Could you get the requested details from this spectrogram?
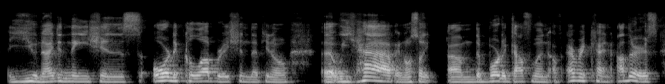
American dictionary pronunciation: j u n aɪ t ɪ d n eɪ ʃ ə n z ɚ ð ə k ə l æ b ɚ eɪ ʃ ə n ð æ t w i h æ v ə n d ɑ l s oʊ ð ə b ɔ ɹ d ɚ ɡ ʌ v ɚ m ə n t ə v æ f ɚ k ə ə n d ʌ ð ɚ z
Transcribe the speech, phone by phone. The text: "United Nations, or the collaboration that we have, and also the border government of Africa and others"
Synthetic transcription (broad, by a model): j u n aɪ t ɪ d n eɪ ʃ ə n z ɚ ð ə k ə l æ b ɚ eɪ ʃ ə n ð æ t w i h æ v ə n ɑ l s oʊ ð ə b ɔ ɹ d ɚ ɡ ʌ v ɚ m ə n t ə v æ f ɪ k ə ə n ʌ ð ɚ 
